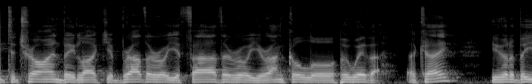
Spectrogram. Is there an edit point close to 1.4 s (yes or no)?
no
